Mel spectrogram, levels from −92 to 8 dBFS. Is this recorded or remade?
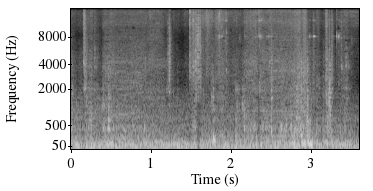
recorded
